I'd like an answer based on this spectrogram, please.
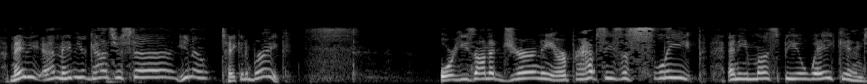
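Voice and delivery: high sarcastic teasing; mocking. Elijah ridiculing the priests about their sleeping god, mocking. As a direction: needle them in a high mocking voice. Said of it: "he just keeps mocking them".

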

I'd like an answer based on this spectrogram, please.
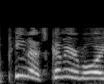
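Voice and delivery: high, sing-song call to a dog. Retold or imitated. Calling the dog in anecdote.

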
